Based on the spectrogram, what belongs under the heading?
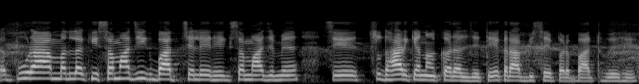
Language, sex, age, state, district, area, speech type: Maithili, female, 45-60, Bihar, Purnia, rural, spontaneous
